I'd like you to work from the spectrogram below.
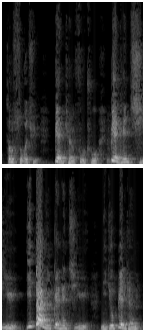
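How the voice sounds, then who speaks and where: A man giving a parenting lecture on a livestream, often checking in with his listeners with "right?". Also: a little high. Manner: animated, keeps asking the audience "right?". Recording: roomy echo.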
